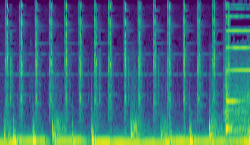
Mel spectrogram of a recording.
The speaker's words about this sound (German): Der Timer ist abgelaufen.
